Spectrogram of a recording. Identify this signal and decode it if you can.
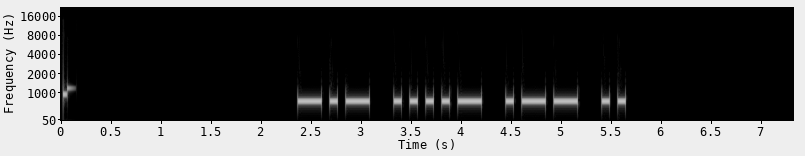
Morse code, heard as a keyed tone, about 15 wpm, 700 Hz. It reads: K4WI
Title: USA Call Signs - 4 Characters - Repeated 2x - 15wpm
